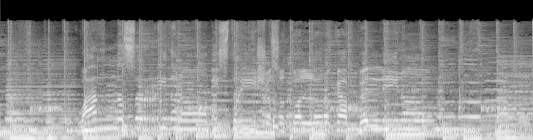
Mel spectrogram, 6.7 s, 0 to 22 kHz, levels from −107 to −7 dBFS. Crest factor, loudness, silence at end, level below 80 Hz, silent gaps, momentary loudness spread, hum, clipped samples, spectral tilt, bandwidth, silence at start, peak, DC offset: 14 dB; -17 LUFS; 0 s; -24 dBFS; none; 3 LU; none; under 0.1%; -5.5 dB/octave; 13 kHz; 0 s; -2 dBFS; under 0.1%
